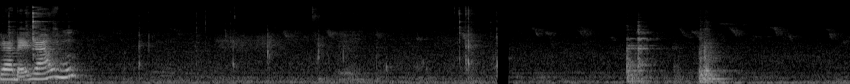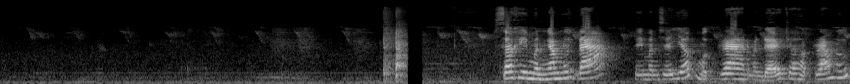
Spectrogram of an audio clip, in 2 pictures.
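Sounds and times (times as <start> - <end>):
small bird chirping: 6.8 - 17.0.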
